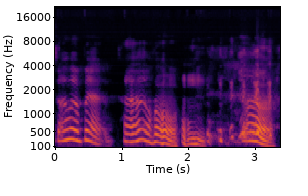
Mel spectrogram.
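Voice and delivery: high, loud wordless-style moaning, hammed up; speechless shock.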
